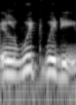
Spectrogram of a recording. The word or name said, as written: 7ilwItwidi7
